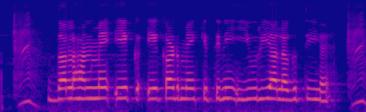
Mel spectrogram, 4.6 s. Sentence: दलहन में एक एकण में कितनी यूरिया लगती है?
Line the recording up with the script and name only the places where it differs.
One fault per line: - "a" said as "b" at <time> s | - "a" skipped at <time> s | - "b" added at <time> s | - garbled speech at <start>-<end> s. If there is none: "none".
none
